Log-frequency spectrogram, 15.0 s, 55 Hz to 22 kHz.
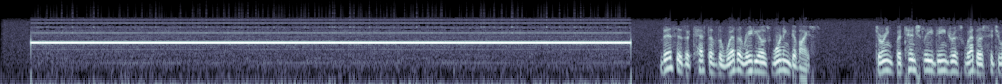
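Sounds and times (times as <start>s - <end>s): steady warning alarm beep: 0.5s - 9.5s.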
